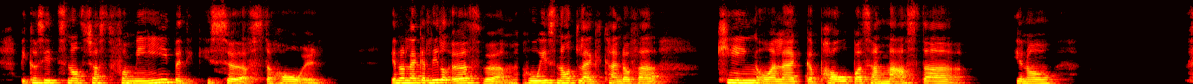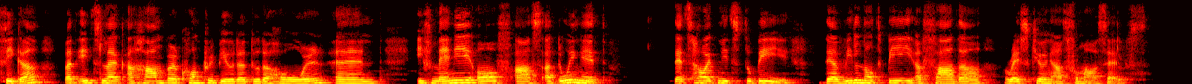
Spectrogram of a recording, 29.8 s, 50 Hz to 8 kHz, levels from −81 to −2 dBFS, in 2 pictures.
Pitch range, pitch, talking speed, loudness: 170-205 Hz, 185 Hz, 135 wpm, -24 LUFS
